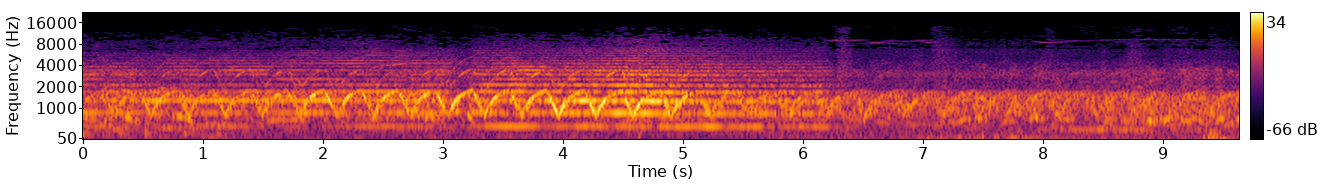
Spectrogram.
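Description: Fire engine siren on a rapid yelp, sweeping up and down several times a second. It is loudest about two thirds of the way through, then grows fainter and blurred.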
